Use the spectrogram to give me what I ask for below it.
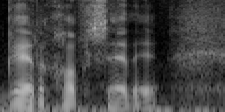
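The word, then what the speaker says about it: Hofstede: de los asuntos vuestro vamos a escribir como get off sede y vamos a pronunciar como kerkhof said trabajaba para el departamento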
